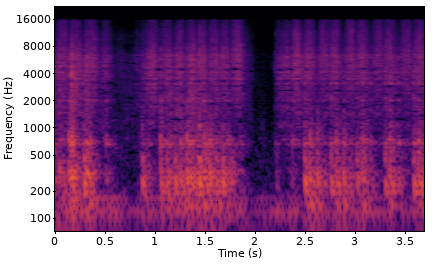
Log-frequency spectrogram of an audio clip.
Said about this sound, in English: And then we're gonna go ahead and burnish him down.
